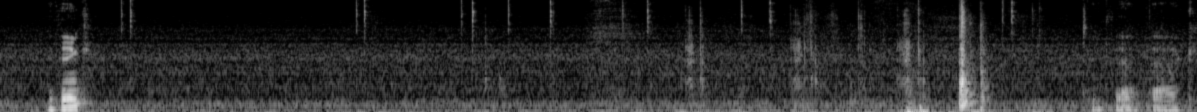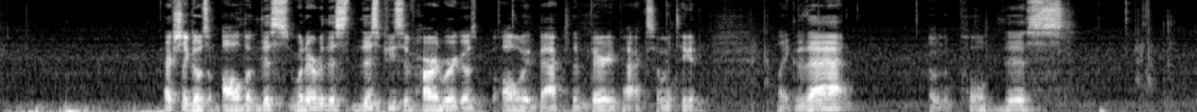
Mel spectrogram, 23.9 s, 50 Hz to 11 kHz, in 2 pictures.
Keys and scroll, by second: 1.6 l, 4.9 e, 7.1 space, 8.1 m, 9.2 m, 19.7 space, 20.1 p, 23.1 Escape, 23.5 space.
